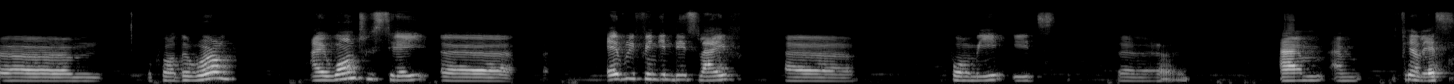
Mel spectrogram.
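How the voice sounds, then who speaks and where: In a French accent, the voice moves at a very slow pace with long, frequent pauses. Pitch variation is ordinary, while loudness swings widely. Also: woman, medium pitch for a woman. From France. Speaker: MMA fighter. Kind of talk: interview. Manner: halting, many fillers.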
